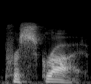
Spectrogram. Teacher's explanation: Now this verb has 2 syllables, and the stress is on that second syllable, prescribe.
